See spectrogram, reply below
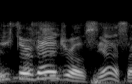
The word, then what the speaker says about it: Luther Vandross: Luther Vandross, I believe. I can't pronounce his name. – You got it. Luther Vandross. Yes, I know Luther Vandross.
